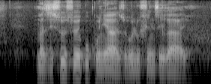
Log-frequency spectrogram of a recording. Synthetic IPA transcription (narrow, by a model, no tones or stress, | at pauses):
mazisuswek̬uɡ̥ʱuɲazɔolufind͡zʱɛk̬aːjɔ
